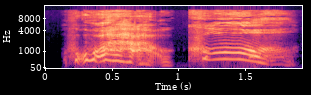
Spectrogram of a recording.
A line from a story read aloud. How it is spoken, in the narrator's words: he cried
